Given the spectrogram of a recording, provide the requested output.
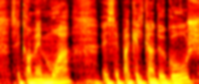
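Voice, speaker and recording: A man speaks with music playing in the background. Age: 60s. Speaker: politician. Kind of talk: radio interview. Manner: halting, repeats words.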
